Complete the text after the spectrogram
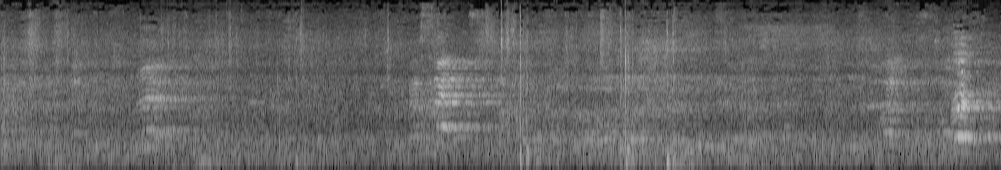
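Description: Spectators shout and cheer now and then.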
